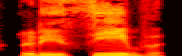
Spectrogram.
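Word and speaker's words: receive: পুরোটার উচ্চারণ কি দাঁড়ালো রিসিভ খুবই সিম্পল নিয়ম যেকোনো শব্দে যদি ই আই দেখতে পাও তার জন্য হস্তিকার সাউন্ড করবা যেমন ডি ই ডি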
